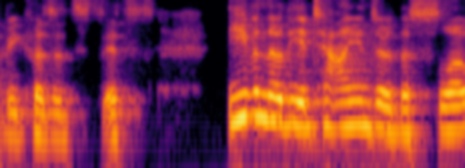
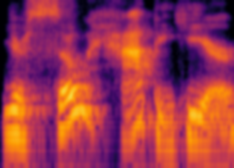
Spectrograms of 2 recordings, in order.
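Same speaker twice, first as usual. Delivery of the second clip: play-acted scornful, disdainful, low, drawn-out tone; 4 semitones lower than usual. Speaker quotes his son coming up to him, imitating son's disdainful tone. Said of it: "this kind of sound of disdain in his voice".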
